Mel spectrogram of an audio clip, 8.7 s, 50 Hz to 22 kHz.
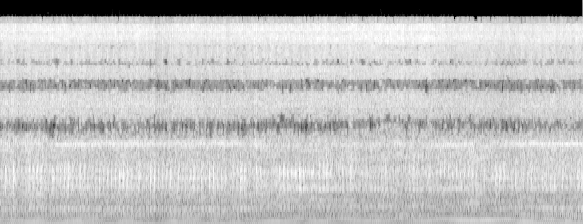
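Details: Chevrolet Agile LTZ 2011 1.4 at idle: uneven tapping noise about two or three per second over the engine hum; owner asks what causes it, source unclear.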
